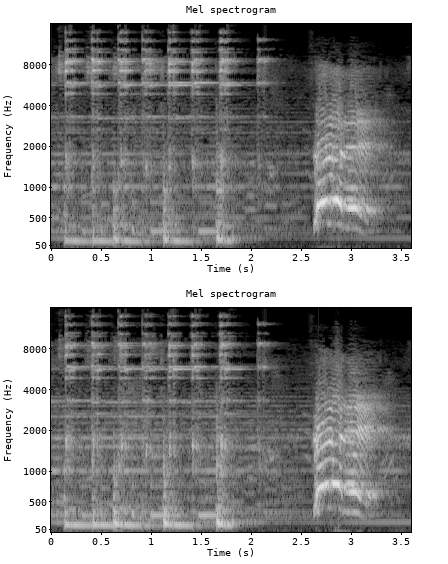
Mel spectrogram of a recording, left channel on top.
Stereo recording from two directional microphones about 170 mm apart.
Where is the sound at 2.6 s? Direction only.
40° left (ahead or behind).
